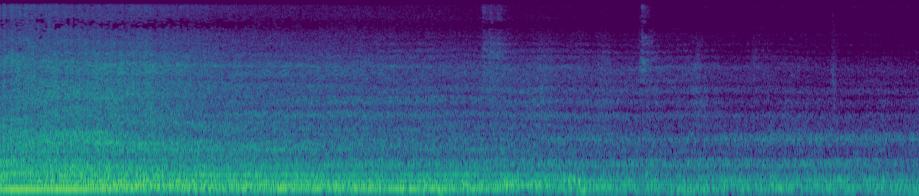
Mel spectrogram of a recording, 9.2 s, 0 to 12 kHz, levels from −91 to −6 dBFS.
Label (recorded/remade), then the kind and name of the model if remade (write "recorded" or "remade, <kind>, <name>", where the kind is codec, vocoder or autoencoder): recorded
